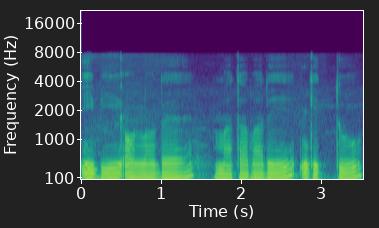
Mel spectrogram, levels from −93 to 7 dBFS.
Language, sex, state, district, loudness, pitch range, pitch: Chakma, male, Tripura, West Tripura, -15 LUFS, 105-110 Hz, 105 Hz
